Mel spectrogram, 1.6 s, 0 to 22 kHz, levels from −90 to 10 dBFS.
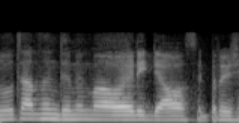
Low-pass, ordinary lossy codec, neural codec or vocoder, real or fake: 7.2 kHz; none; codec, 16 kHz, 0.5 kbps, X-Codec, HuBERT features, trained on general audio; fake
